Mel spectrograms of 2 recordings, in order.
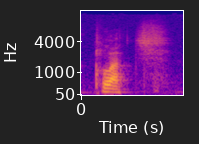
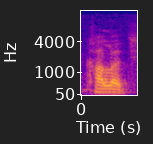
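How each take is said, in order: First: The k and l sounds form a cluster. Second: An extra vowel separates the k and l sounds. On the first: The speaker calls it right. "it is clutch" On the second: The speaker calls it wrong. "some of them pronounce the word clutch as kalach"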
